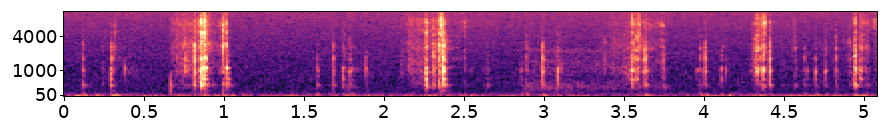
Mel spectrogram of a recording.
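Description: A medium clear plastic hand sanitizer pump bottle filled with gel is scratched and tapped with fingernails. Short, dry clicking taps around 1 kHz mix with soft scratchy rustling and a low rumble underneath. A few taps stand out louder than the rest, and each dies away almost instantly.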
